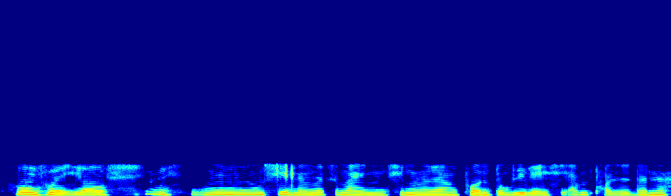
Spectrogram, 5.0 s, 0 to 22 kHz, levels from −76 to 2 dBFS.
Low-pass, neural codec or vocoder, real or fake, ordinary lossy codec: 3.6 kHz; codec, 16 kHz, 2 kbps, FreqCodec, larger model; fake; none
